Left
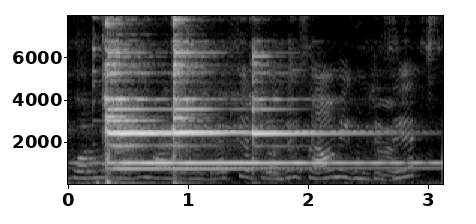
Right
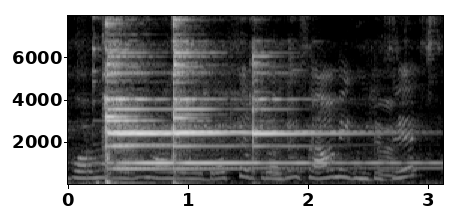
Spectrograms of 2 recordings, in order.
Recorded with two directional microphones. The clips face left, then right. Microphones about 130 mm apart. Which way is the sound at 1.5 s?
55° left (ahead or behind).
